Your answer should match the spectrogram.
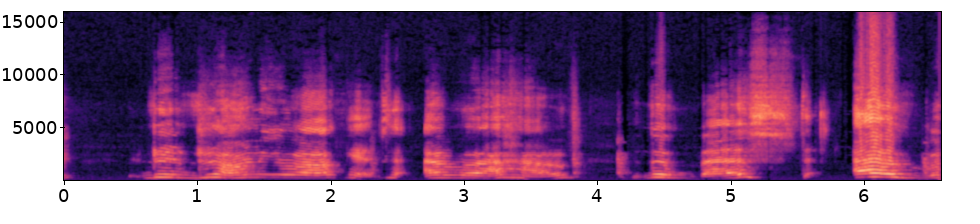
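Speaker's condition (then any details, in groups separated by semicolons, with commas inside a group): Cerebral palsy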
